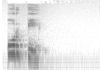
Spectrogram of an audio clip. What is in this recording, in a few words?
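"урпи", Komi, female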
